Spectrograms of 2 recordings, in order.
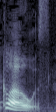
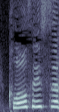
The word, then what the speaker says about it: clothes: ing 활용하셔서 summer cles 자 발음 여러분 sumer close summer close cles 아고 하시는 분들 되게 많아요 summer close라고 한 단어인 것처럼 얘기를 해 주시면 돼요 They are wearing summer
